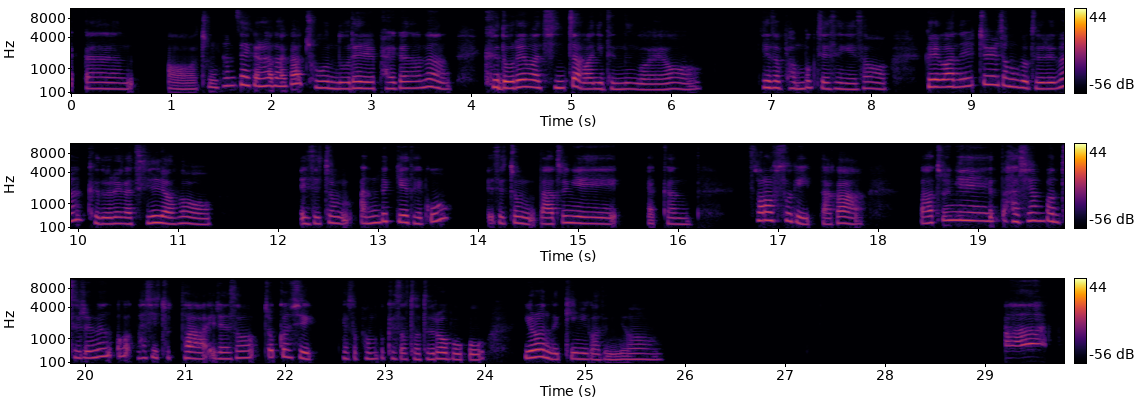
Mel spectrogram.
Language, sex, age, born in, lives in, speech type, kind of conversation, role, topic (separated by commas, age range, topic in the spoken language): Korean, female, 20-24, South Korea, United States, conversation, unstructured, none, 운동할 때 음악을 듣나요, 그리고 어떤 노래가 가장 좋나요?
